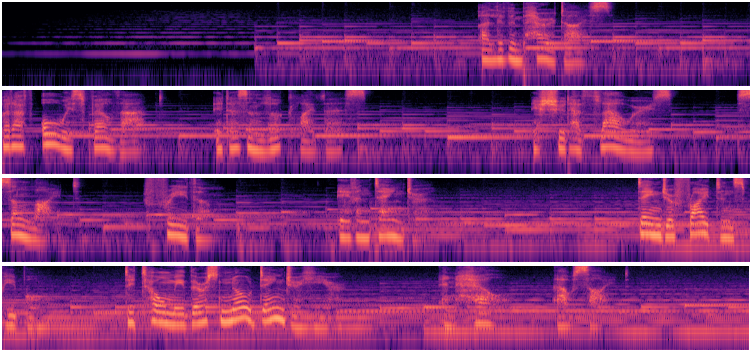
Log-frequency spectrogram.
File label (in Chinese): 英文; 天堂之泉英文样音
